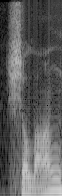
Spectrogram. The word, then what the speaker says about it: Shillong: It's Shillong. I can even spell it in Don laughs.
